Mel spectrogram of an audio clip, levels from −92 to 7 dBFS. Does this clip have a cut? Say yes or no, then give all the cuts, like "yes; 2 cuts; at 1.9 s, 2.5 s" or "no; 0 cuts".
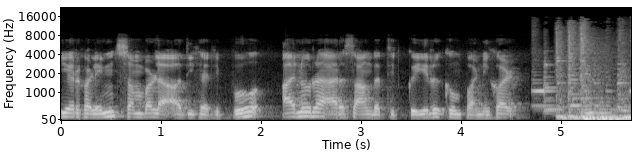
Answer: yes; 1 cut; at 4.6 s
